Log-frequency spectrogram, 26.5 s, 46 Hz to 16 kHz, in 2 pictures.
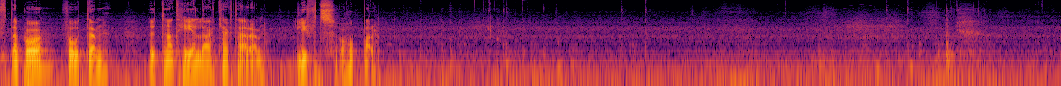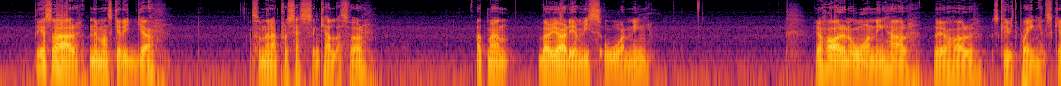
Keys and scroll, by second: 3.5 ctrl+z, 9.8 Delete.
